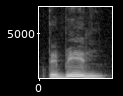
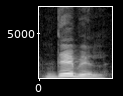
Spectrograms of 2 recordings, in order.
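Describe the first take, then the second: First: The stress is on the last syllable. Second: The stress is on the first syllable. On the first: This is what the usual rule would give. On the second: This is how the word breaks the rule.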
